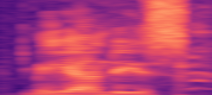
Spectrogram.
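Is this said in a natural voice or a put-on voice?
natural. It is said in a plain, natural voice.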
